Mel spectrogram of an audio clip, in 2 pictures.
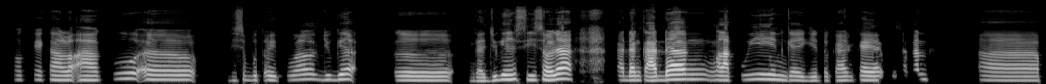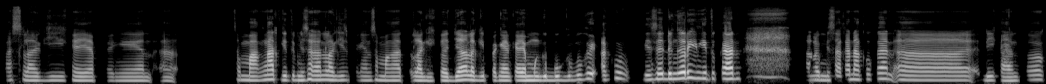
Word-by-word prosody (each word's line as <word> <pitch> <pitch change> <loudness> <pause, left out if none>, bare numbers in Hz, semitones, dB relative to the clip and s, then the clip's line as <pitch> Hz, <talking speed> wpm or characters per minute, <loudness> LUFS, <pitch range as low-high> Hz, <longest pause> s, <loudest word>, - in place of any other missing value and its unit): Oke, 210 0 -11
kalau 205 -1 +1
aku, 205 +7 0
eee, 220 -1 +2 0.4
disebut 195 +2 -10
ritual 215 +5 -2
juga, 220 +3 -1 0.4
eee, 190 -1 +1 0.2
nggak 165 -1 -3
juga 215 +4 +3
sih. 210 -2 -3
Soalnya 240 +4 +8 0.4
kadang-kadang 205 +3 +5
ngelakuin 220 +4 +2
kayak 190 -2 -1 0.2
gitu 185 - -9
kan. 185 +1 -3
Kayak 195 0 +1
misalkan, 235 -11 -8 0.6
eee, 185 -2 -2
pas 195 +1 -14
lagi 185 -1 -4 0.2
kayak 180 -2 -2
pengen, 175 0 -7
eee, 170 -2 -11 0.6
semangat 205 +2 +1
gitu 200 0 -4
misalkan 210 +1 0
lagi 200 -1 -1
pengen 190 0 -10
semangat 185 -2 -3
lagi 180 -2 -1
kerja, 185 +2 +3
lagi 190 -1 0
pengen 190 -1 -1
kayak 185 -1 +4
menggebu-gebu 190 +1 0
ge 260 - +2
aku 240 +5 -5
biasa 235 +3 +1
dengerin 280 +4 +4
gitu 270 - -6
kan. 260 0 +7 0.7
Kalo 200 +1 -4
misalkan 195 +4 -4
aku 230 +1 -9
kan, 260 -1 0
eee, 200 -2 -1 0.2
di 190 -1 -4
kantor 190 +5 -6
200 Hz, 145 wpm, -19 LUFS, 190-220 Hz, 0.7 s, Soalnya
